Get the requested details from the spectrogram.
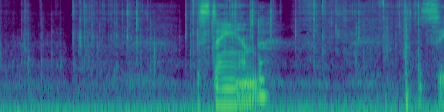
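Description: Plastic cases clatter and tap as they are picked up and handled.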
